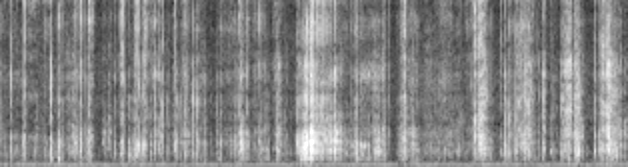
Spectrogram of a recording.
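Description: Long nails scratch across the ridged, embossed lid of a handheld flat makeup palette case, making a dense run of quiet, dry, raspy scrapes and clicks. One louder, brighter swipe comes near the middle, and a faint steady low hum runs underneath throughout.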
